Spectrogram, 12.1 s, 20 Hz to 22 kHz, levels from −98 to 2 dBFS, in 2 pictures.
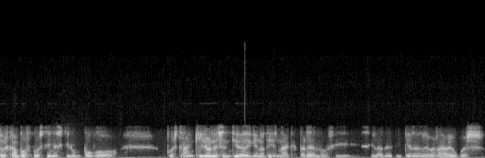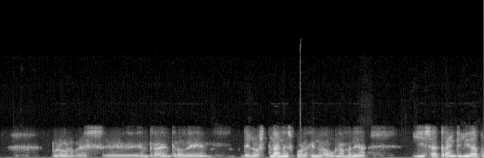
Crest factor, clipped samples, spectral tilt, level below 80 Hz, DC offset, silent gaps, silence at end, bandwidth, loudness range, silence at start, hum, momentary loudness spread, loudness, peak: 22 dB; under 0.1%; -6.5 dB/octave; -44 dBFS; under 0.1%; none; 0 s; 4.8 kHz; 5 LU; 0 s; none; 18 LU; -22 LUFS; 0 dBFS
